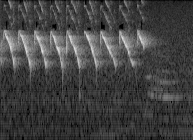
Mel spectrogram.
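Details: Canary song played to make other canaries sing: eight quick, high, downward-slurred whistled notes in a steady series about every fifth of a second, then quiet.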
